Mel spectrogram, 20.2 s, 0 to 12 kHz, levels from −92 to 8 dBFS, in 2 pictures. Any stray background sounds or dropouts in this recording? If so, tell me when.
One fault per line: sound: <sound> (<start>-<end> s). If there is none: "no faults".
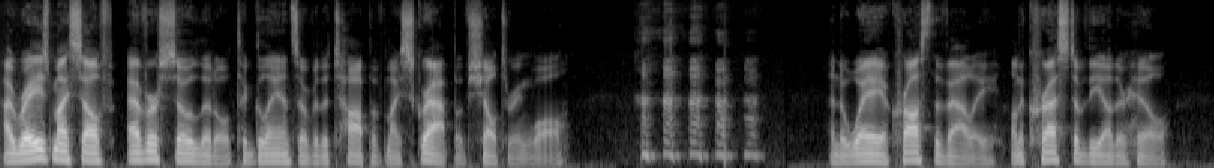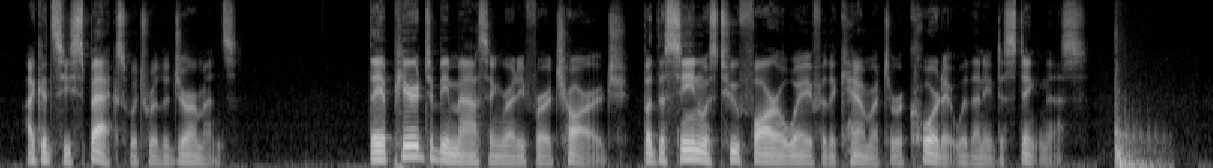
sound: laugh (5.3-6.4 s)
sound: thud (19.4-19.9 s)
